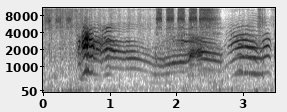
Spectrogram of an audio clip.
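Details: Street cats, among ten wild-living cats shown standing on hind legs, eating, playing and fighting, give three drawn-out, wavering meows. The first is loud and bends downward, the second is long and quieter, and the third is short and rising-falling.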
